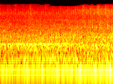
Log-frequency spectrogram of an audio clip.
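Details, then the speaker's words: Wood gasifier-fuelled truck engine after fine-tuning gasifier airflow: steady even idle with low smooth hum and no misses or knocks; running cleanly on wood gas. "seems to be running all right took me quite a while to get my air flow right"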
